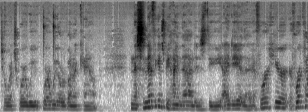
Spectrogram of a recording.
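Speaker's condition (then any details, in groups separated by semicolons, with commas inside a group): No condition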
